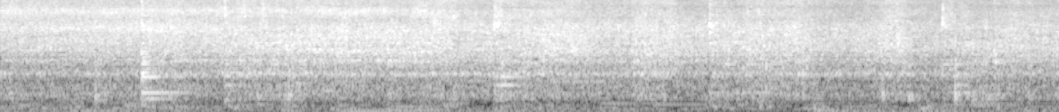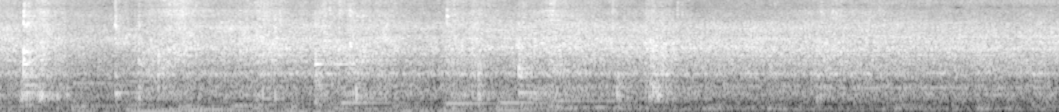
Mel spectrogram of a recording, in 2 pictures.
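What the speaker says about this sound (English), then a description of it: "Now we stir it well." Khmer amaranth soup seasoned with sugar being stirred in a pan, a continuous loud sizzling bubble broken by repeated scraping strokes of the spoon, with no voices.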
